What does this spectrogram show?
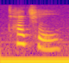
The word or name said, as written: tetchy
